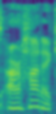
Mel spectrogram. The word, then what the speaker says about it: arhatic: the name of the yoga you said it's arhatic yoga and our hadik it's uh it's a it's a tricky word but it's spelled a-r-h-a-t-i-c and our hot is a word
